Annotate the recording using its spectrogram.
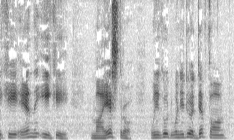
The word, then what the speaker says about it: maestro: Example, maestro, maestro. That's not a diphthong, even though it might sound like I, maestro. Maestro would be if you pronounce it like a diphthong, maestro. But we're saying maestro, maestro. We're hitting the A and we're hitting the E.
